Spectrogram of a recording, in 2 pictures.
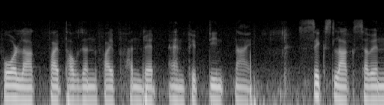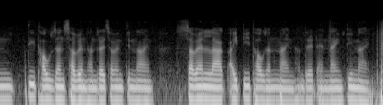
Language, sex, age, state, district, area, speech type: Manipuri, male, 30-45, Manipur, Imphal West, urban, spontaneous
